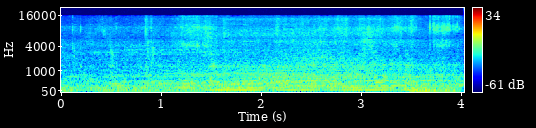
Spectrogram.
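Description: Steady low rumble of ship's machinery on a vessel's work deck, with a constant hum of several tones above it.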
